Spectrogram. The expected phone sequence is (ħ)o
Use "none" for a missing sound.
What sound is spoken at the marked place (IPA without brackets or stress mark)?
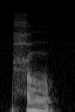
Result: ħ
